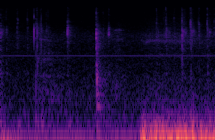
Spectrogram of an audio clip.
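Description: Typing on a computer keyboard: a scattering of light key clicks. A low rumble comes in about one and a half seconds in.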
